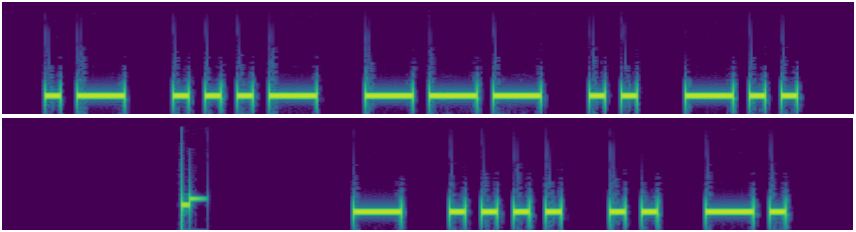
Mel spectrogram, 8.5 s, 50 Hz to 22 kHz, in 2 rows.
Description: Morse code, heard as a keyed tone, about 15 wpm, 700 Hz. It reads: AVOID THIN
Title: Sentences from Top 1200 Words - New Word Drill Alt - 15wpm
